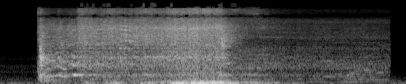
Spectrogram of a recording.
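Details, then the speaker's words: 1969 Ford F250 Ranger camper special, barn-find revival, no keys, jumped at the starter solenoid: engine catches and revs briefly, then sags and dies within seconds; wants to run but can't be kept running without the key. "You could tell it wanted to run, but with the starting solenoid, I'm just too young and dumb to know how to keep it running without the key."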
